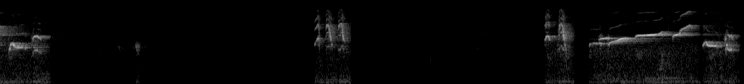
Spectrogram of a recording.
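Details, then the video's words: Sooty-headed bulbul singing in the wild, short bursts of bright chirps then a rich, rising and falling whistled phrase near the end, separated by silences. "Kicauan burung poci di alam bebas"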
